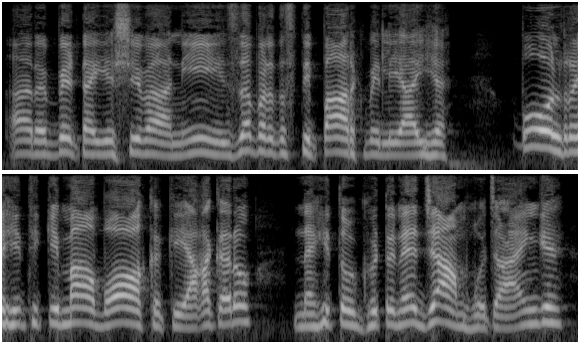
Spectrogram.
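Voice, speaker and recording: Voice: mid-range voice, measured pace, no echo, studio quality, lightly acted. An actor playing a fussy but caring older mother-in-law in a cartoon family drama. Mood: chatty, fussing.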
